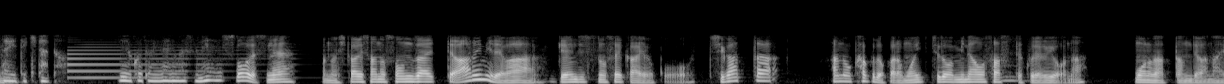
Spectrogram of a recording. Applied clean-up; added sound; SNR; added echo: neural mask model RNNoise.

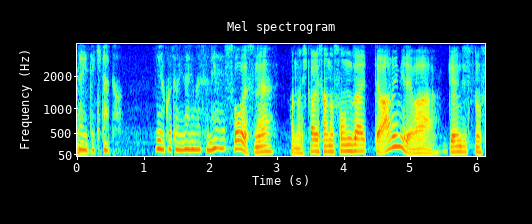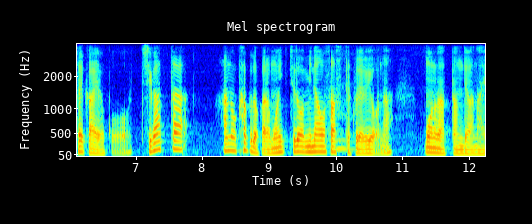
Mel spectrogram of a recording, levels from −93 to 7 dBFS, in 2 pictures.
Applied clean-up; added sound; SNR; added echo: none; none; none; none.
